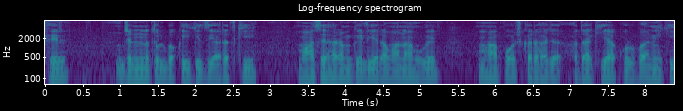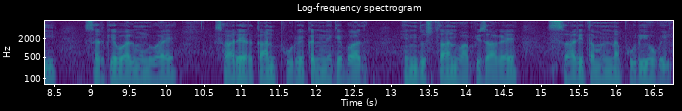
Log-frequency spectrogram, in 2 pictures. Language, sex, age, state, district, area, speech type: Urdu, male, 60+, Delhi, Central Delhi, urban, spontaneous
